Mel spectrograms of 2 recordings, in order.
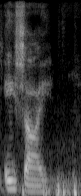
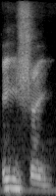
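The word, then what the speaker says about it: Esci: If you put it Google Translate and you speak it, it's Isai. Well, I had an Isai kit video out once, and an Italian bloke commented me, and he said it's pronounced Ishii.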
